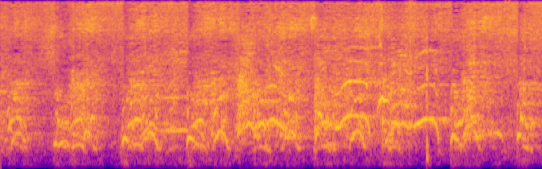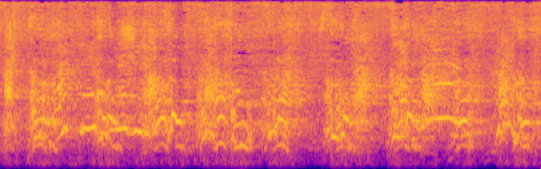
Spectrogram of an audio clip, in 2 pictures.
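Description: Several dogs bark and yip in a dense, overlapping chorus, loud, with some whimpering mixed in and barely a pause across the whole stretch.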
